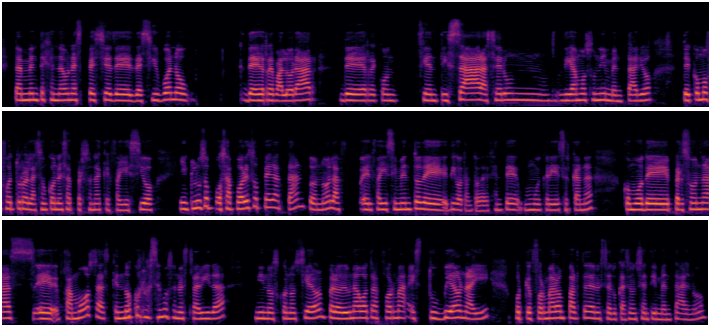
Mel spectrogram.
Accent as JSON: {"language": "Spanish", "country": "Mexico", "said": "nos han formado como mexicanas, como mexicanos"}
